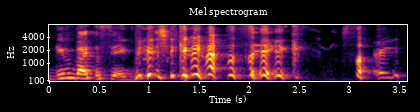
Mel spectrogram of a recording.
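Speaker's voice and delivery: words squeezed out through high laughter; cracking up. Real, not acted. Reader joking over a listener's confession, cracking up. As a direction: squeal the line while giggling.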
